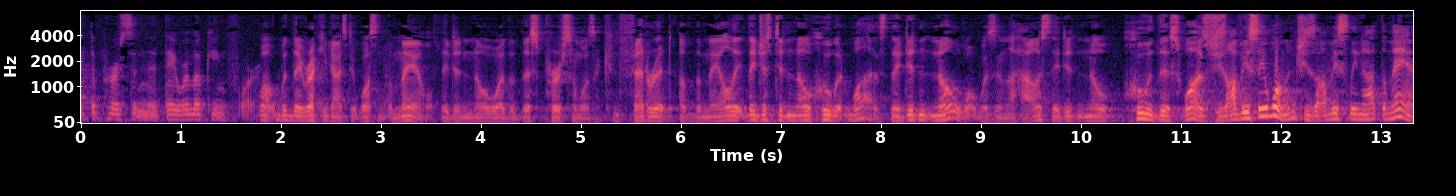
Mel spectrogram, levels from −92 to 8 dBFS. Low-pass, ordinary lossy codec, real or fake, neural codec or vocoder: 7.2 kHz; MP3, 32 kbps; real; none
